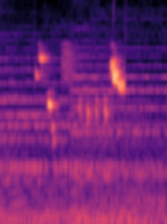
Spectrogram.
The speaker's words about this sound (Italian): Cantava la rondine e volò nel verde bosco.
